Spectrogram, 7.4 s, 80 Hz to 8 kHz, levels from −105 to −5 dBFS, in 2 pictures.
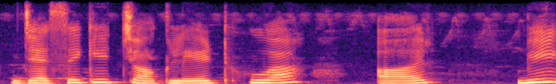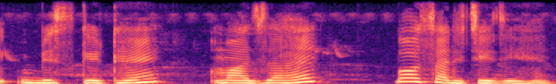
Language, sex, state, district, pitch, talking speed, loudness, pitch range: Hindi, female, Uttar Pradesh, Lucknow, 230 Hz, 115 wpm, -13 LUFS, 215-270 Hz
